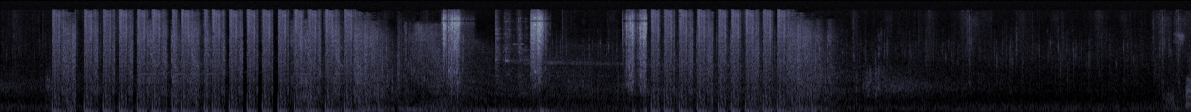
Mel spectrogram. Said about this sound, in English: I'm just going to try and shoot him.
